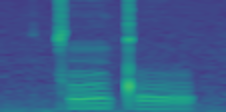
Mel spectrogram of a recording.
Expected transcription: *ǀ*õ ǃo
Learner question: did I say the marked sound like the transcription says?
yes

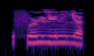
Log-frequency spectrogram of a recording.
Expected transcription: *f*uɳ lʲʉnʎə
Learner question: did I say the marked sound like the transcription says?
yes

